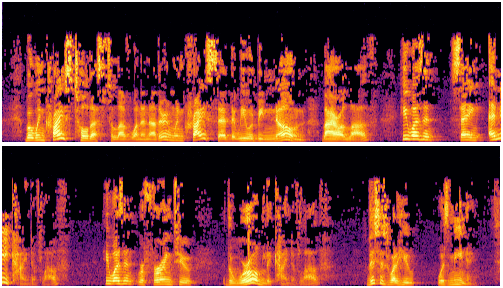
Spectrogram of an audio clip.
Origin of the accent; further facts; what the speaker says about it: United States; And so when I speak, people know, clearly I'm American. Clearly I'm American. And it's not because I speak English that they know that I'm American.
